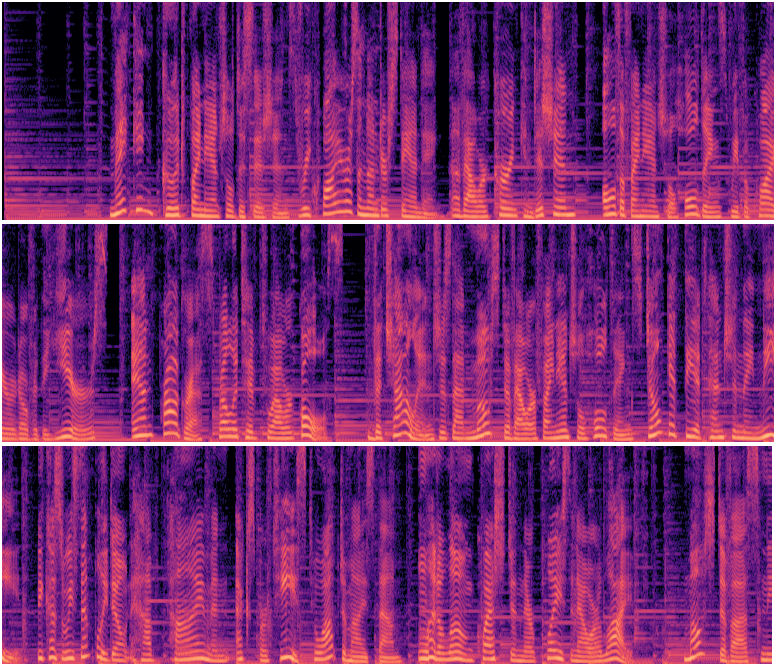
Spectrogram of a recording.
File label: Female Voice - Marketing Videos; Female voiceover preview; Custom Branded Video (Discovery Ending); Asset-Map Elite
